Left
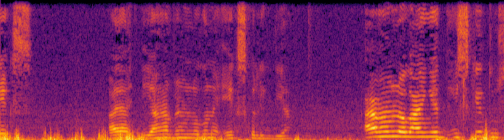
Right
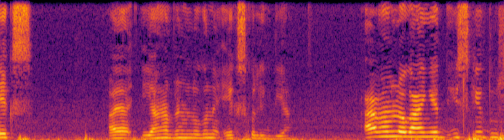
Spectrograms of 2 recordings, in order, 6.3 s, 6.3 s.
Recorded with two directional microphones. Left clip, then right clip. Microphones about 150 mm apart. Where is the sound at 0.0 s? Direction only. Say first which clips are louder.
Right 4 dB; 40° right (ahead or behind).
